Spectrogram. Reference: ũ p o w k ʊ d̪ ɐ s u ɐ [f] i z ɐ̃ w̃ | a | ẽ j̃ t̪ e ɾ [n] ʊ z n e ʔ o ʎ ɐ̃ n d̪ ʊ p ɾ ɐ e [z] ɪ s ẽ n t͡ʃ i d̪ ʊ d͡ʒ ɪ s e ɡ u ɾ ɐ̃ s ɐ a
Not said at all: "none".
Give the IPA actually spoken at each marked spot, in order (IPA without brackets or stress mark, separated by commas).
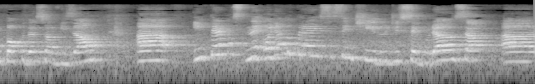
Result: v, m, s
